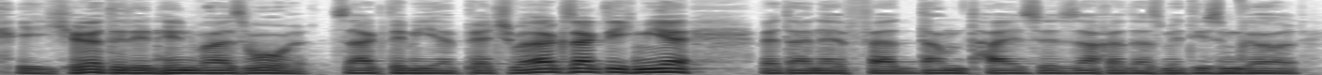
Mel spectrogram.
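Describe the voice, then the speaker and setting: An actor playing a boastful private detective who gets flustered by women, in a German radio crime drama. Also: male voice, lowish voice, darkish tone, lightly acted. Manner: hesitant and bumbling with women, smug when narrating.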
